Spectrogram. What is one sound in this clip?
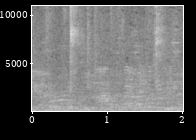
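Metal tongs clink against a tray.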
